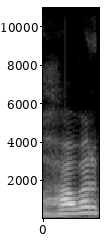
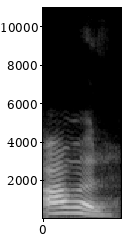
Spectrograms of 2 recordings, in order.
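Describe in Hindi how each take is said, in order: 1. शब्द की शुरुआत में साफ़ h ध्वनि है। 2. शब्द सीधे एक स्वर ध्वनि से शुरू होता है। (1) "कई बच्चे इसको हावर कह देते हैं, है है नहीं है ये" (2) "एच इसका साइलेंट रहता है"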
